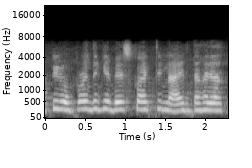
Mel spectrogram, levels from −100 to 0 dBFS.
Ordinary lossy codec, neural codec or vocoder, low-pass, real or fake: none; codec, 44.1 kHz, 2.6 kbps, SNAC; 7.2 kHz; fake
